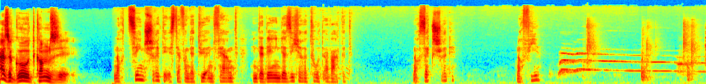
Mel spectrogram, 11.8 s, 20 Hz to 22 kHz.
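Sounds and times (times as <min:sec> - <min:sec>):
speech: 0:00.0 - 0:01.2, 0:01.9 - 0:06.0, 0:06.9 - 0:07.7, 0:08.6 - 0:09.1, 0:10.7 - 0:11.6
dog howling: 0:09.3 - 0:11.7.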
